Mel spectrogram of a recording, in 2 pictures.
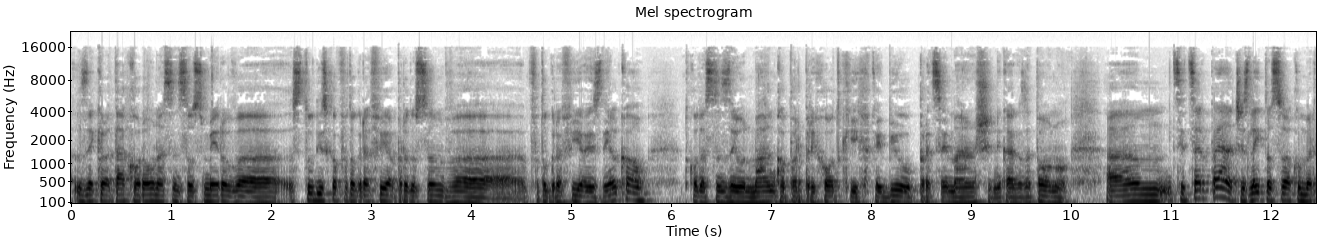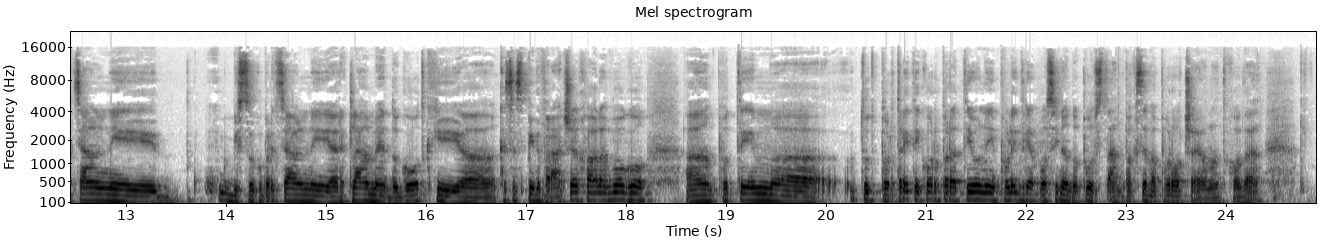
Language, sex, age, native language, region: Slovenian, male, 30-49, Slovenian, Central Slovenia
